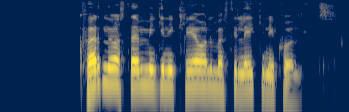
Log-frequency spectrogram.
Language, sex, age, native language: Icelandic, male, 50-59, Icelandic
